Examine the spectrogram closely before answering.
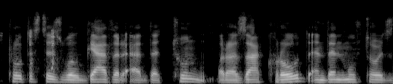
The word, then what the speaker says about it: Tun Razak: Okay, just for the record, Tun Razak Road is how you pronounce it, mate, okay?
